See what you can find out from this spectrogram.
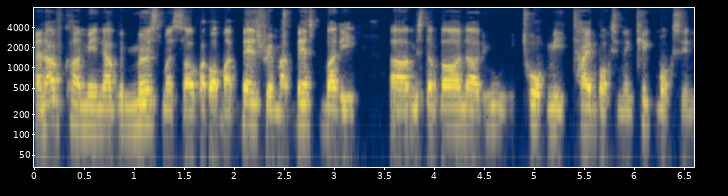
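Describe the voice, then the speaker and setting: Here a man talks at a fairly quick pace. His intonation is flat and monotone. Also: medium pitch for a man. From Zimbabwe. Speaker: martial arts teacher. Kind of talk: podcast interview.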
